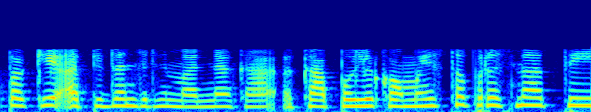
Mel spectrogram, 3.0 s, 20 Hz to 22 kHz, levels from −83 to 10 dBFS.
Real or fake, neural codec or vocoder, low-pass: real; none; 3.6 kHz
